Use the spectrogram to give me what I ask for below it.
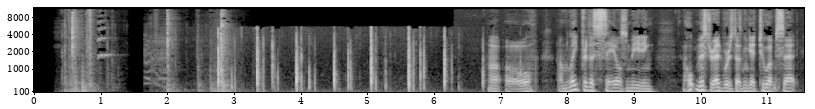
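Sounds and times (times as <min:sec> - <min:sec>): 
door-like clatter and thump: 0:00.4 - 0:01.3, 0:01.9 - 0:03.2
brisk footsteps clicking on a hard floor: 0:02.6 - 0:06.8
speech: 0:06.8 - 0:11.5.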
